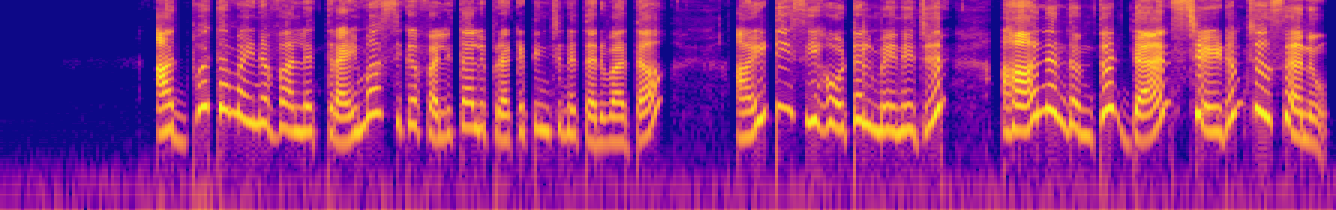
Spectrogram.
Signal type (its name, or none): none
